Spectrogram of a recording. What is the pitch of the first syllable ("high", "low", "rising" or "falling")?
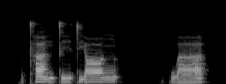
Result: falling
